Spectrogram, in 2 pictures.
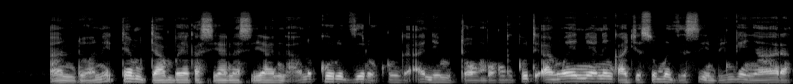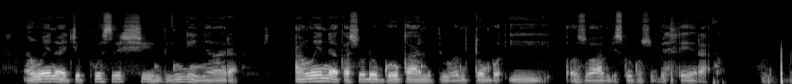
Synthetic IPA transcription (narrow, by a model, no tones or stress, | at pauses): antʰuanḛtemitambo̞jakasijanasijana̰ːno̞kuɾud͡zirwakuŋɡḛʔane̞muto̞mbo̞ŋɡe̞kutiʔamwe̞niane̞ŋɡat͡ʃisumud͡zesimbʱiŋɡeɲaɾaː | mweniat͡ʃipʰuseʃimbʱiŋɡeɲaɾʔaː | mwe̞niakaʂoɗoɡʱokaːno̞piɦwemito̞mbo̞ʔijio̰zo̞ʋambiswe̞kuʐibʱe̞ɬe̞ːɾa̰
